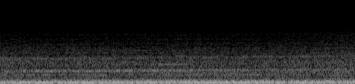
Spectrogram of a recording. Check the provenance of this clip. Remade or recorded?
remade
